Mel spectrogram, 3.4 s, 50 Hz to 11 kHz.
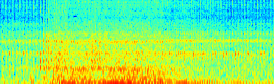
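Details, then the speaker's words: Engine at about 30 °C, very cold, idling and revved, with owner complaining of heavy blow-by: steady even idle, soft and smooth, no tapping; engine sound is normal, although smoke shows at the dipstick. "untuk suara mesin menurut saya tidak kasar Ya bisa dibilang standar maksudnya tidak kasar untuk halusnya ya masih terdorong halus"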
